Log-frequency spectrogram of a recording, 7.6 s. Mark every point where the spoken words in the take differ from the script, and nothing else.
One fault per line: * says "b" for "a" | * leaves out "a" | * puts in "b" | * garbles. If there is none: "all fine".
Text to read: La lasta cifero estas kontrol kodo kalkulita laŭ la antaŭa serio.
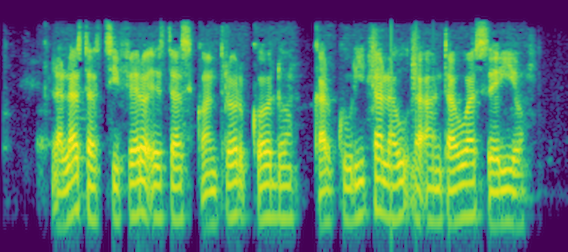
all fine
